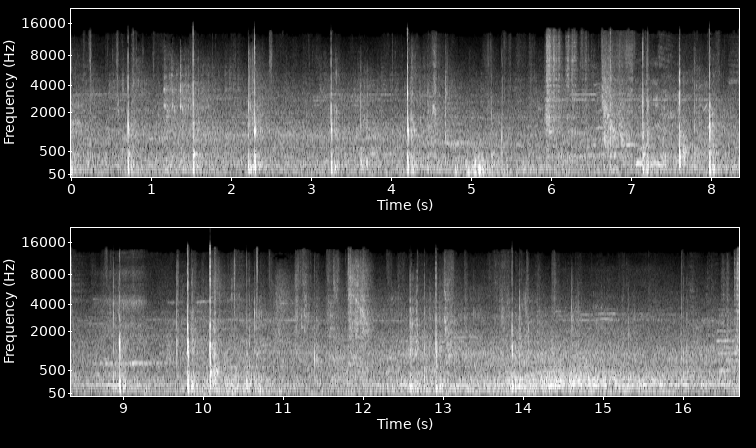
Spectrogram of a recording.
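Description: A basketball being dribbled and bounced on a hard outdoor court, a string of sharp thuds about a second apart, coming closer together in the middle.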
